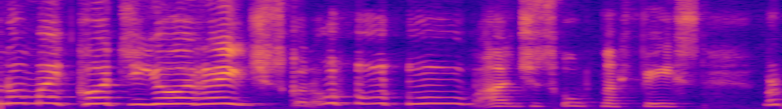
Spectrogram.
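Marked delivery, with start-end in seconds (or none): 0.0-1.2 high, loud retold panic; shocked concern. Me and my mum to the injured old lady, alarmed. 1.6-2.4 high wailed "oh" moans; mock crying. Old lady holding her face, mock crying.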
